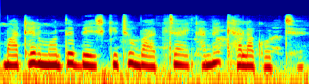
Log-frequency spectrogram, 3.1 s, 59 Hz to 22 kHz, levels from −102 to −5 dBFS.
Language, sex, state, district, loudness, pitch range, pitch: Bengali, female, West Bengal, Cooch Behar, -14 LUFS, 215-240 Hz, 225 Hz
